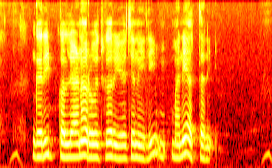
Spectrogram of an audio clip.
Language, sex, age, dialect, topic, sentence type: Kannada, female, 18-24, Mysore Kannada, banking, statement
